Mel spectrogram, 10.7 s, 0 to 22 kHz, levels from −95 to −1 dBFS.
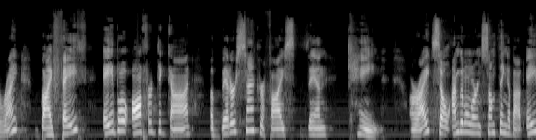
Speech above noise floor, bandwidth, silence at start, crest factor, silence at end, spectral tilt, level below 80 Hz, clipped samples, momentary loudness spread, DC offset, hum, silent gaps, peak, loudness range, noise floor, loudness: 41 dB; 13.5 kHz; 0 s; 20 dB; 0 s; -3.5 dB/octave; -78 dBFS; under 0.1%; 13 LU; under 0.1%; none; none; -4 dBFS; 6 LU; -64 dBFS; -23 LUFS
